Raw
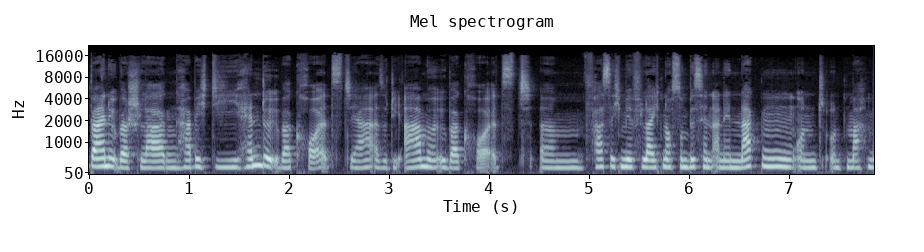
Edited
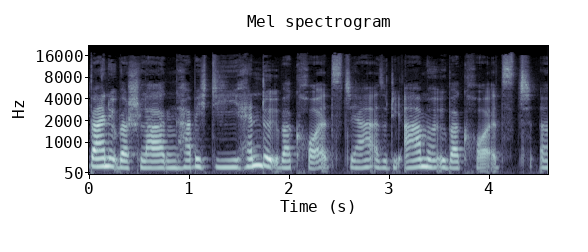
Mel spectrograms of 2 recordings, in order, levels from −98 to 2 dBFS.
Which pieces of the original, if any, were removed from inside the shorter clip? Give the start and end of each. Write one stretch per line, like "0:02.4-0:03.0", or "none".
none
